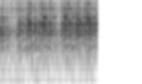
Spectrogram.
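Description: An ice Euler's disk spinning on its edge on an ice surface: a rapid, dense rattling scrape of ice on ice that cuts off suddenly about one and a half seconds in.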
